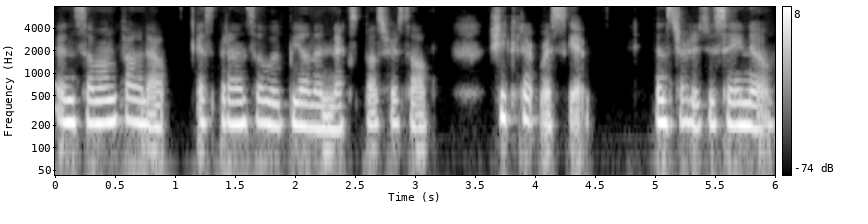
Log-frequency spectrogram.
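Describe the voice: A quiet background behind plain reading aloud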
